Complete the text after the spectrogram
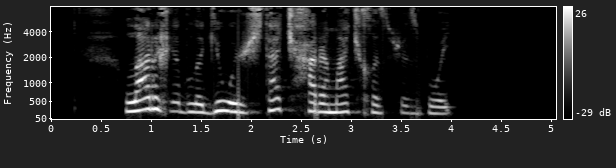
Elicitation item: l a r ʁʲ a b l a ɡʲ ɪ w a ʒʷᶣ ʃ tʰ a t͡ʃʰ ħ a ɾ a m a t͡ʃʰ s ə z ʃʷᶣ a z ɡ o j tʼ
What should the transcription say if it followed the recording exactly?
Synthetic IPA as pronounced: l a r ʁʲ a b l a ɡʲ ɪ w a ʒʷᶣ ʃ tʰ a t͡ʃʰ ħ a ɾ a m a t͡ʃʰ χ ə z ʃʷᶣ a z b o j tʼ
